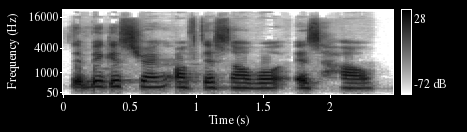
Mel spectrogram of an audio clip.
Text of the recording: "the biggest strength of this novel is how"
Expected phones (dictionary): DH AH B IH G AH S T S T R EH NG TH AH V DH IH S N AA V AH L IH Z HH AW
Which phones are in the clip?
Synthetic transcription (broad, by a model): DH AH B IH G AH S S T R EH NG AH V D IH S N AA V AH L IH S HH AW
